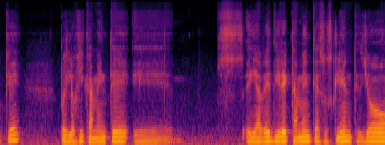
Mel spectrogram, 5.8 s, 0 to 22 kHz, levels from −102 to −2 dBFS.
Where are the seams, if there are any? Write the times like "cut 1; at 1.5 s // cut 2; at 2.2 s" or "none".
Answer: none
